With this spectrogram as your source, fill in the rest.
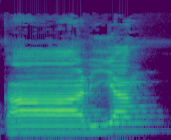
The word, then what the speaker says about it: কার্যং: সততং কার্যং, কার্যং বলবো না, কার রেফের জন্য অর্ধেক র নিয়ে ইয়াং, অন্তস্তকে সংস্কৃততে ইয়া উচ্চারণ হয়।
